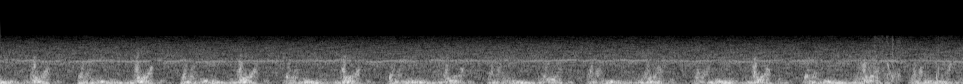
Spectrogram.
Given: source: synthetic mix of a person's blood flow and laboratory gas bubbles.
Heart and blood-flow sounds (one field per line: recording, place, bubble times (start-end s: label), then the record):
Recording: Doppler ultrasound of blood flow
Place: precordium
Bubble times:
8.54-9.03 s: bubbles
9.32-9.54 s: bubbles
From the record:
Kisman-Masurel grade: 211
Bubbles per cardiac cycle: several, 3 to 8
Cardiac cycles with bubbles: 1 to 10%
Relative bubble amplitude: barely perceptible (0.100 to 0.250)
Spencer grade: 1 (occasional bubble signal discernible with the cardiac motion signal, with majority of cardiac periods free of bubbles)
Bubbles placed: anywhere in the cardiac cycle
